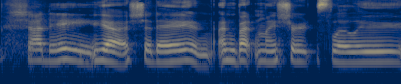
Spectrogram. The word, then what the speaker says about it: Sade: how do you say her name Sade yes a day and unbutton my shirt slowly and probably tripped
